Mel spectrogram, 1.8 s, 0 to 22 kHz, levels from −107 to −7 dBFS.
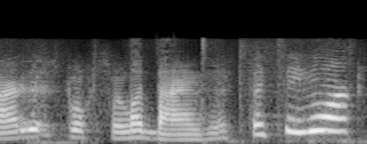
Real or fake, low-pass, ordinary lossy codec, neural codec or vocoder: fake; 7.2 kHz; AAC, 48 kbps; codec, 16 kHz, 0.5 kbps, X-Codec, HuBERT features, trained on general audio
